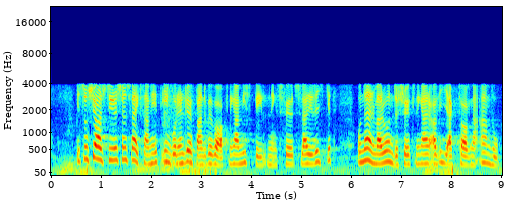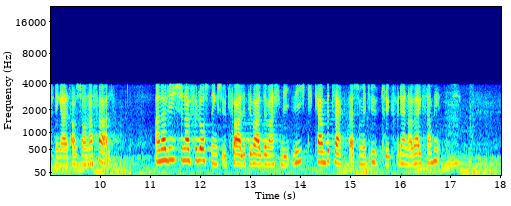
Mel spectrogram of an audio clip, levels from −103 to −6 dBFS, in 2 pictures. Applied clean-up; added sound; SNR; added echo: none; Accelerating, revving, vroom; 18 dB; none.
